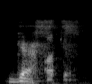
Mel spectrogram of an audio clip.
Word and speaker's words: guests: uh and then um guests so the U is silent guests all right and and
